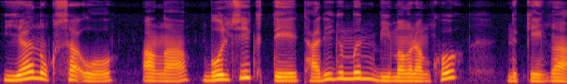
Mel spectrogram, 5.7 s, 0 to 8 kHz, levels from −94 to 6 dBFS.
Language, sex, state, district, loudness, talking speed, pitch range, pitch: Garo, male, Meghalaya, West Garo Hills, -16 LUFS, 85 wpm, 125-180 Hz, 140 Hz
